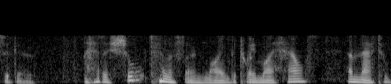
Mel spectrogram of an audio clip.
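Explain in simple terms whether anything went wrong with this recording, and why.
VoIP packet loss concealed by the speech codec, at 1.31–1.62 s and 3.15–3.33 s: pieces of the speech went missing, and the decoder filled each gap by stretching the last sound into a fading buzz or noise.

Processor overload crackle, at 2.42–2.59 s: the computer fell behind several times in a row and replayed scraps of old audio, which fits buffers of around 10 ms. The result is a short gritty crackle.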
